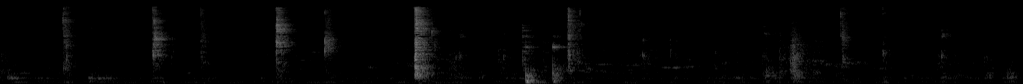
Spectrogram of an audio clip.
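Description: Close-miked eating sounds of fufu and bitter leaf soup eaten by hand: irregular wet smacks and clicks of the mouth and chewing, the loudest a little after four seconds in.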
